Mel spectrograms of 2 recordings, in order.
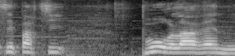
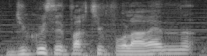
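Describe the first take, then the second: First: It is said in an exaggerated, silly way. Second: It is said in a plain, normal way.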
